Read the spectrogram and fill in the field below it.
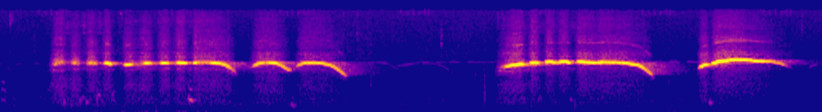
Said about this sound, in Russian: Змей на свист всегда выползает. Ага. А ты умеешь свистеть? Умею. Ну, свистни. Ух ты! Да, ну, знаете ли, таким свистом змей только распугаешь.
